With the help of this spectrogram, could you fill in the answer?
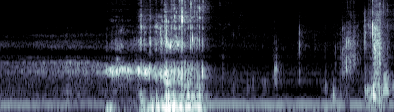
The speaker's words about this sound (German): Gut, dann würde ich sagen, nachdem ich äh, so einen Schluck äh, Pfefferminz mit Süßholz-Tee Schluck gemacht habe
